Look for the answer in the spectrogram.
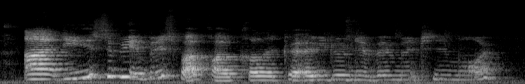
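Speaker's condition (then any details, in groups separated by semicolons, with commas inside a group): Cerebral palsy; present from birth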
